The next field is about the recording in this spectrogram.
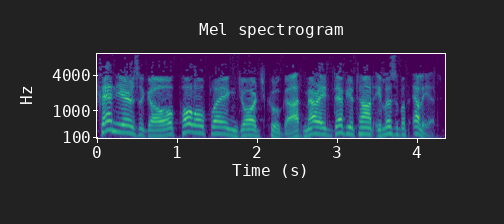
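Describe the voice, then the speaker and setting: Animated, higher-voiced old-time radio announcer. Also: male voice, normal speed. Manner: polished, theatrical, wry storytelling. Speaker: radio show announcer and narrator. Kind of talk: scripted 1940s radio narration. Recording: dull old radio recording over music. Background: prominent music.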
